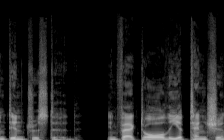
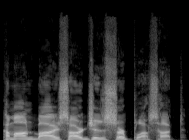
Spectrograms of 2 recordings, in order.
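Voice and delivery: higher, slow military character voice; barking old Jeep; 8 semitones higher than usual. A narrator's reading. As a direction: drawl it out like an old sergeant. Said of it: "barked the old Jeep".

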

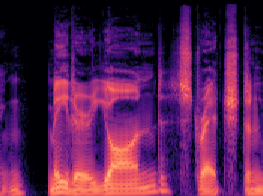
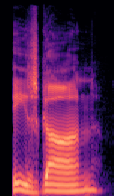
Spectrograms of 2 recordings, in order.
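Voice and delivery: raised, questioning pitch on "gone"; 6 semitones higher, 3 dB louder than usual. A narrator's reading. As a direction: ask it with a higher voice. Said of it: "Flo asked".

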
